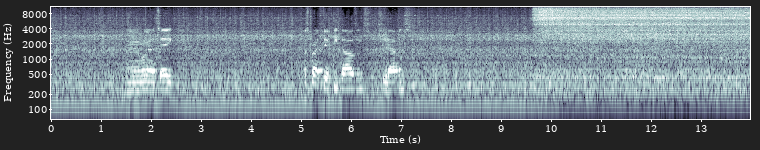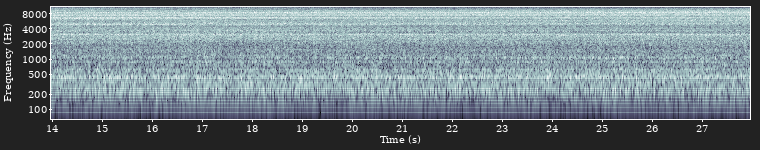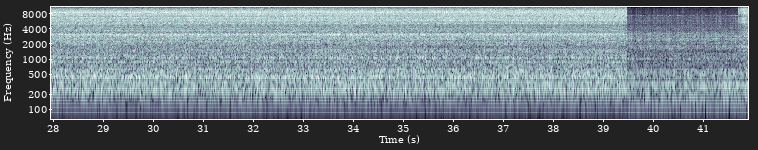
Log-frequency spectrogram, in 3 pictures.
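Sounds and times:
lathe hum: 0.0s - 41.9s
lathe cutting metal: 9.6s - 41.9s.

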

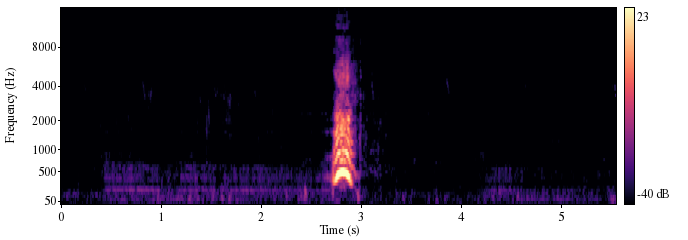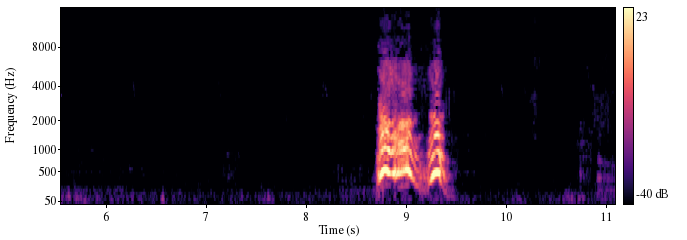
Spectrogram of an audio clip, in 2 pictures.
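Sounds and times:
dog barking: 2.7s - 3.0s, 8.7s - 9.5s.

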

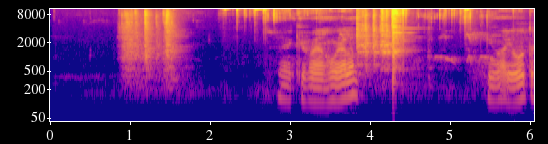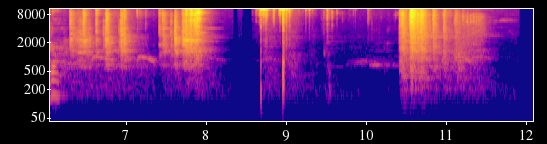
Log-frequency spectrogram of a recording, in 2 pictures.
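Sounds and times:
steel washers clinking: 2.2s - 2.9s, 3.8s - 5.4s, 6.3s - 8.0s, 8.7s - 9.5s
rattling metal clatter: 3.8s - 5.3s
metal scrape: 6.3s - 8.0s, 10.4s - 11.5s.

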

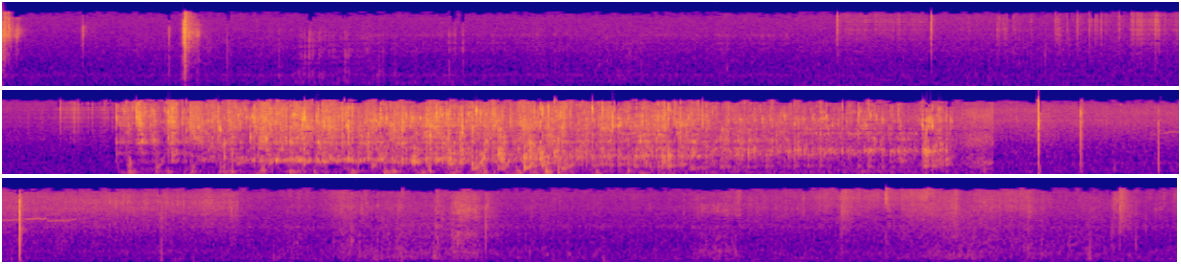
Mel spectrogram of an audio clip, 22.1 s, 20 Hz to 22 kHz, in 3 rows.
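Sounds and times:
water pouring into metal cup: 8.0s - 13.4s.

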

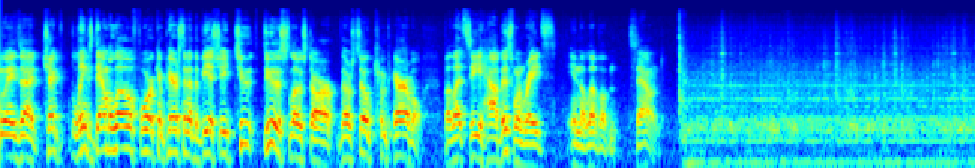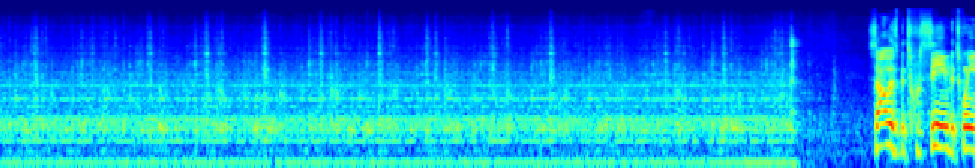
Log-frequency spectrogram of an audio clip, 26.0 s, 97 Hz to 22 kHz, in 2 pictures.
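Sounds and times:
juicer motor hum: 9.1s - 23.7s.

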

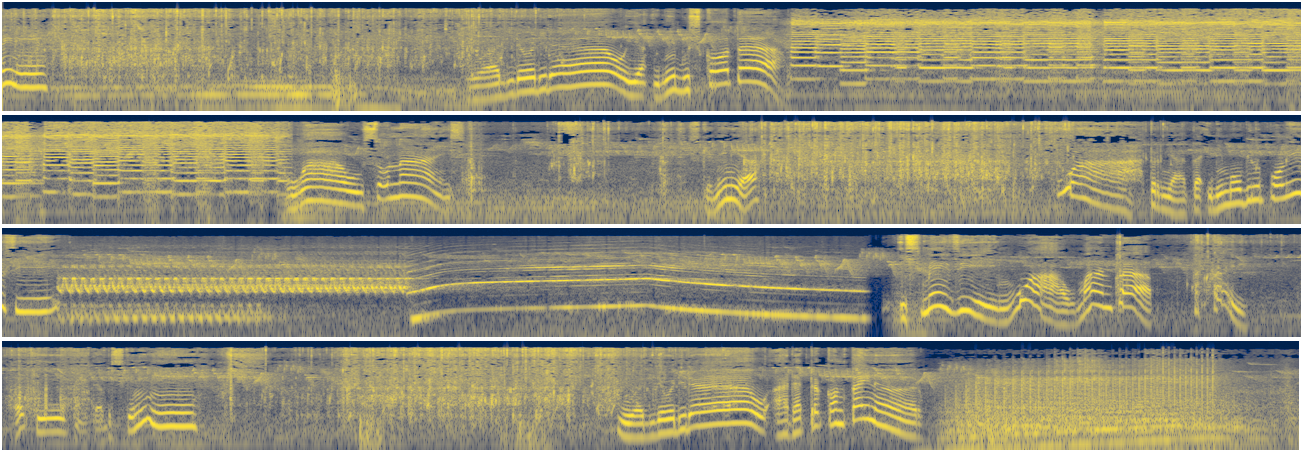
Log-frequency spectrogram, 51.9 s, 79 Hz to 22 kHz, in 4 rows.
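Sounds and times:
multi-tone musical bus horn: 7.8s - 16.1s
police siren yelp and wail: 7.9s - 16.0s, 26.5s - 34.7s.

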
